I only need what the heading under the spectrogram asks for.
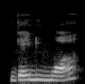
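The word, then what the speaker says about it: dénouement: get it right but Dana moi it's a French word I've been calling it the denounce at all night I say things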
